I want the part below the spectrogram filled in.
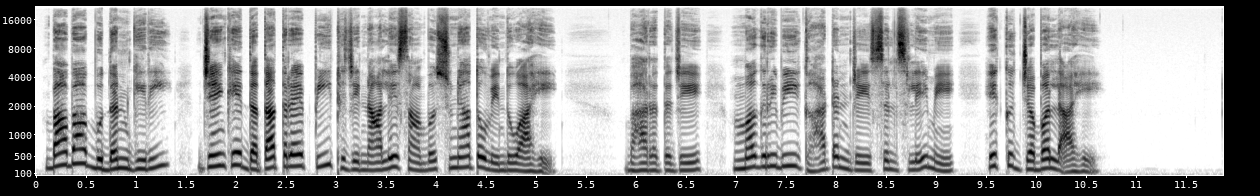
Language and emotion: Sindhi, neutral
